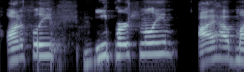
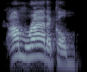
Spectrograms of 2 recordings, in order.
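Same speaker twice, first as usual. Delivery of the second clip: usual speaking voice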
